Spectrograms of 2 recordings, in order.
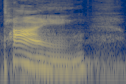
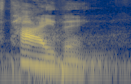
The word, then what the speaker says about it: tithing: Some people mispronounce it and call it tying, but it's not tying, it's tithing.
